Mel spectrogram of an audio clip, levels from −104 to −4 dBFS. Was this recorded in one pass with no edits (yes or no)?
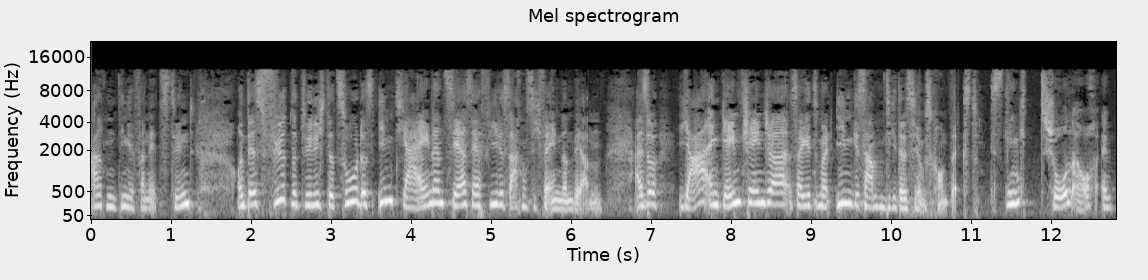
no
